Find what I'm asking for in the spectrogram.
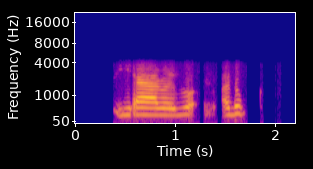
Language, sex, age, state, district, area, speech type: Manipuri, female, 30-45, Manipur, Imphal East, rural, conversation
